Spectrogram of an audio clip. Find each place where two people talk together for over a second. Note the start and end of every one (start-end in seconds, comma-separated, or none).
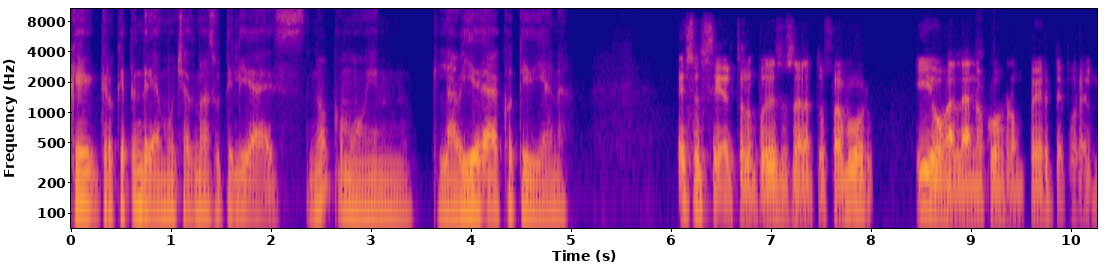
none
